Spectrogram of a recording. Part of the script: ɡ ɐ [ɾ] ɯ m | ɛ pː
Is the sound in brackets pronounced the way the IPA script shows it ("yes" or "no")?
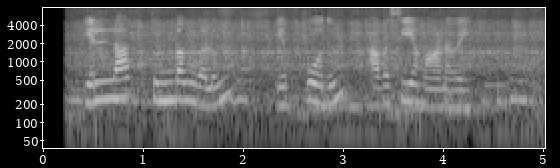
no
